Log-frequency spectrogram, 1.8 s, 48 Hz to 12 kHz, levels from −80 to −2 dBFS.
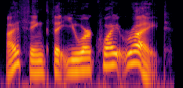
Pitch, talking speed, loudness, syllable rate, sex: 160 Hz, 230 wpm, -18 LUFS, 5.5 syllables/s, female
